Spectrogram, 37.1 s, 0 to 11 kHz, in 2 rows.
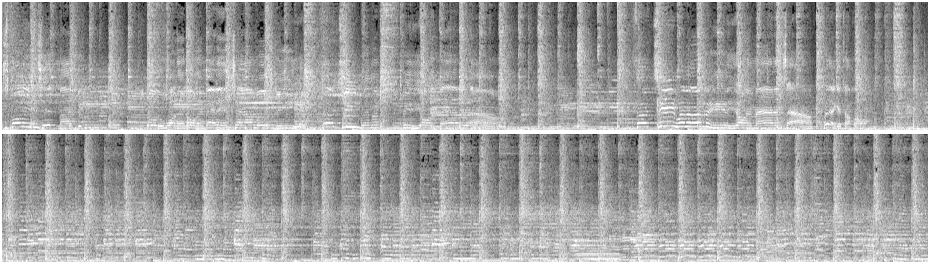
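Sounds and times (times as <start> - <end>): blues-rock band playing: 0.0 - 37.0
electric guitar solo: 18.5 - 37.0.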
